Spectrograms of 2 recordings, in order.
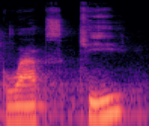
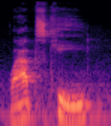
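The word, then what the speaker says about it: Lapps Quay: Apparently it's how it's said. I apparently messed up when I did a review of this. I got corrected on it. So Laps Key, got it right this time.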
